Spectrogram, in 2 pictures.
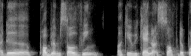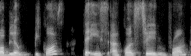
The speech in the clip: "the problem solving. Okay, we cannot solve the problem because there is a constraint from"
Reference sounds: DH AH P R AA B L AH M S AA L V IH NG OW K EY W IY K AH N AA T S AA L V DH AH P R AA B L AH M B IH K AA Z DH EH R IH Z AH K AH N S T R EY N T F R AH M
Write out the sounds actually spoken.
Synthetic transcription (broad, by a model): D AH P R AA B L AH M S AA L V IH NG OW K EY W IY K AH N AA T S AA L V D AH P R AA B L AH M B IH K AA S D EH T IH S AH K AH N S T R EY N F R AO M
